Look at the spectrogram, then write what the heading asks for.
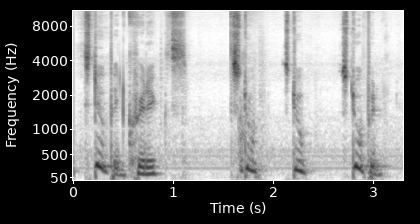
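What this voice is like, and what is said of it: Attempted Homer Simpson impression. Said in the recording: “in a Homer Simpson voice ... I'm not good at voices.”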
